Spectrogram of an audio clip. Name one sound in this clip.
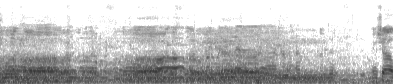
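Several men talk at once in a group.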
